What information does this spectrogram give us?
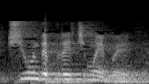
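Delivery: high, loud, incredulous rebuke; mock scolding. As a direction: shake him up with disbelief. Bishop scolding the depressed father. (mustrare părintească, ridicată și apăsată)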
